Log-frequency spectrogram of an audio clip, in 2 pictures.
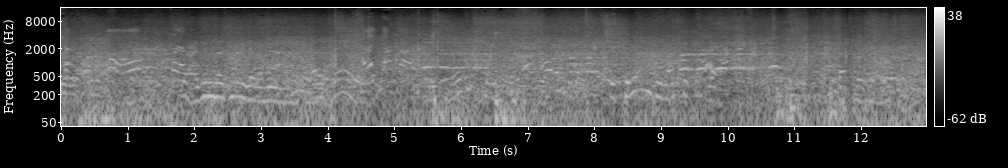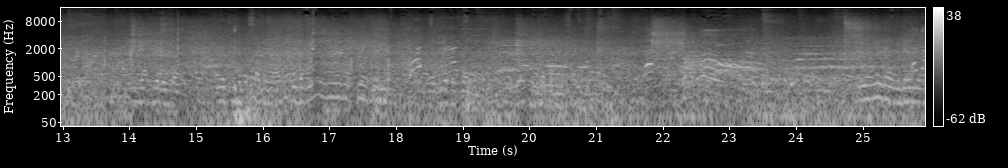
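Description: A crowd of spectators chatters nearby in a large echoing hall.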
